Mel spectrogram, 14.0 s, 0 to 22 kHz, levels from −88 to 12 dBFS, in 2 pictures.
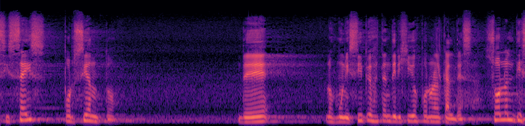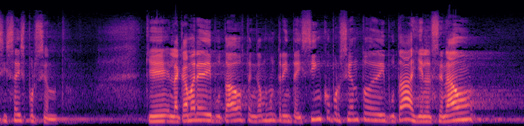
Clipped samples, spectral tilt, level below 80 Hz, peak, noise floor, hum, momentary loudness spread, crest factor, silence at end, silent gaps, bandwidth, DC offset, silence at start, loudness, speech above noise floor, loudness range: under 0.1%; -3 dB/octave; -80 dBFS; 0 dBFS; -52 dBFS; none; 18 LU; 22 dB; 0.05 s; none; 15.5 kHz; under 0.1%; 0 s; -20 LUFS; 32 dB; 6 LU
